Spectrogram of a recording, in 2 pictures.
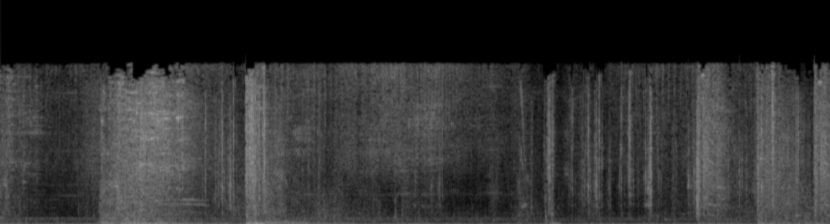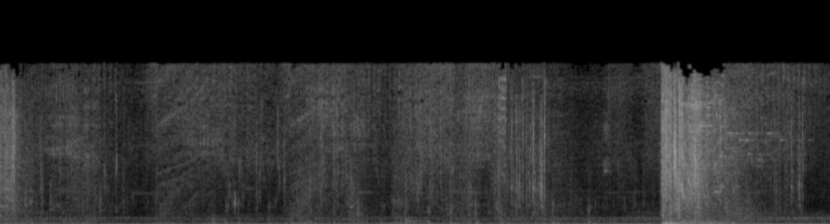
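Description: Gunshots blast loudly a few times.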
